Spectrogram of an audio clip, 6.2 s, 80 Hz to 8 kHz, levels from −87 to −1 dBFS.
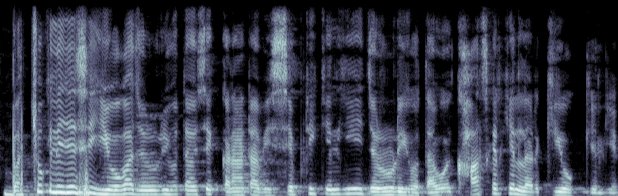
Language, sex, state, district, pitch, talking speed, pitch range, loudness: Hindi, male, Bihar, Samastipur, 160 Hz, 225 wpm, 135-185 Hz, -14 LUFS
